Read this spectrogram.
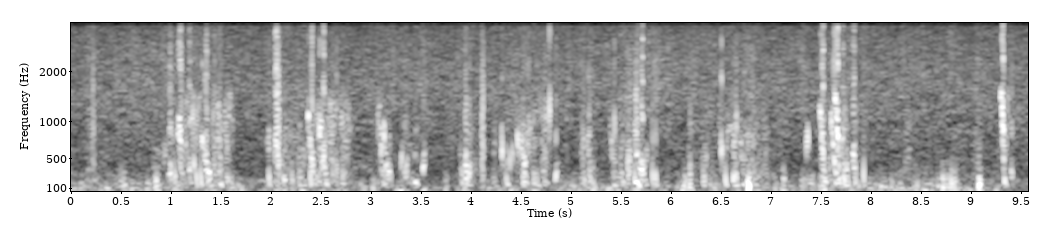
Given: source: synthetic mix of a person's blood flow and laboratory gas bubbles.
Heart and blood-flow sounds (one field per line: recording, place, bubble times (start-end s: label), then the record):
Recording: Doppler ultrasound of blood flow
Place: subclavian vein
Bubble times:
0.90-1.64 s: bubbles
1.95-2.81 s: bubbles
3.03-3.25 s: bubbles
3.28-3.58 s: bubbles
3.86-4.08 s: bubbles
4.22-4.89 s: bubbles
5.10-5.27 s: bubbles
5.39-5.90 s: bubbles
6.17-6.23 s: bubbles
6.29-7.00 s: bubbles
7.33-7.41 s: bubbles
7.47-7.97 s: bubbles
9.26-9.44 s: bubbles
From the record:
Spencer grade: 3 (all of the cardiac periods contain showers or single bubble signals, but not dominating or overriding the cardiac motion signals)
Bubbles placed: anywhere in the cardiac cycle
